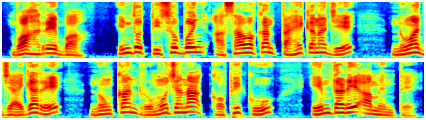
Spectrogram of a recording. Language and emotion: Santali, surprised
